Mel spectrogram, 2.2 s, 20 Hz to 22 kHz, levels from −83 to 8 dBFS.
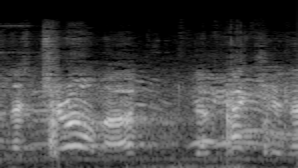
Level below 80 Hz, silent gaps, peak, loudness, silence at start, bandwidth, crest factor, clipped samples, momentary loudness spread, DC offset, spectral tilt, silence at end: -52 dBFS; none; -2 dBFS; -16 LUFS; 0 s; 13.5 kHz; 14 dB; under 0.1%; 11 LU; under 0.1%; -1 dB/octave; 0 s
